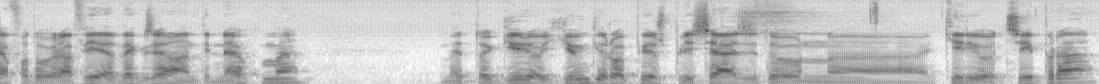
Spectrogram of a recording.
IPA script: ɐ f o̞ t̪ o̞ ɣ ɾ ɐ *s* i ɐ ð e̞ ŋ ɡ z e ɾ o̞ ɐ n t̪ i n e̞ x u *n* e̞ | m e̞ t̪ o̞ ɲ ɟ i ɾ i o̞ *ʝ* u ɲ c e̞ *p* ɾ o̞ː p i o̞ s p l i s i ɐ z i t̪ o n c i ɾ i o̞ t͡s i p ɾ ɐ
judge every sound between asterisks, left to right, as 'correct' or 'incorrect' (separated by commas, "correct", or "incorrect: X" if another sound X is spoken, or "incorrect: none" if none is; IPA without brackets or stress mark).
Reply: incorrect: f, incorrect: m, correct, incorrect: none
